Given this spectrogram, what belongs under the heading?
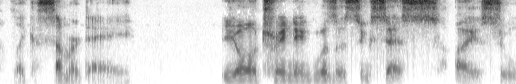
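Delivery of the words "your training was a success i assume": frosty, chilling, icy cold lordly tone. Narrator voices the lord addressing the party, in a cold voice. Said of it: "says with a uh, cold voice".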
